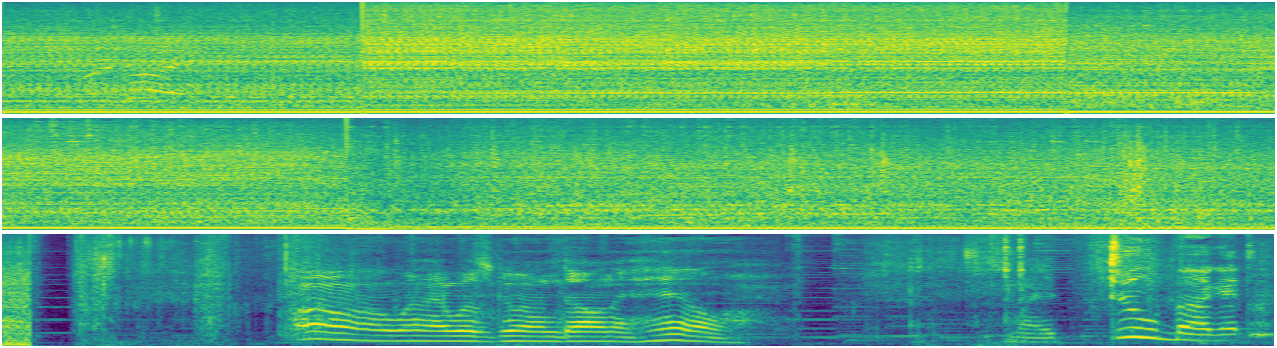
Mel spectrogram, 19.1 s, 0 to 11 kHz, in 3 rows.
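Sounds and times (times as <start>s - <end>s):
diesel engine running: 0.0s - 12.9s.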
